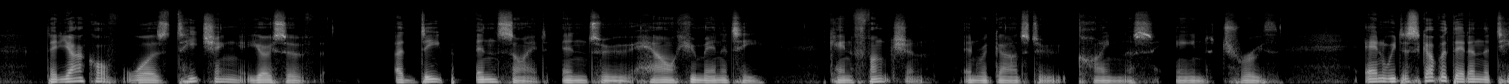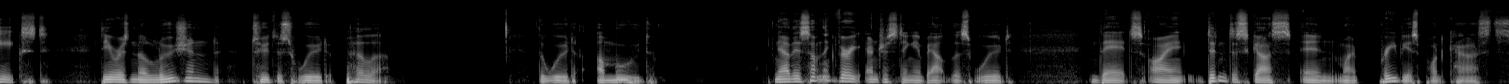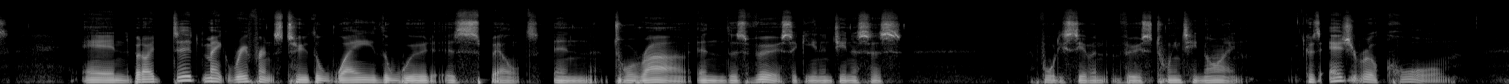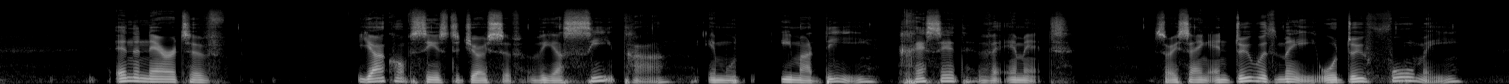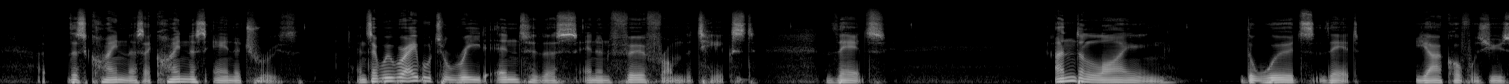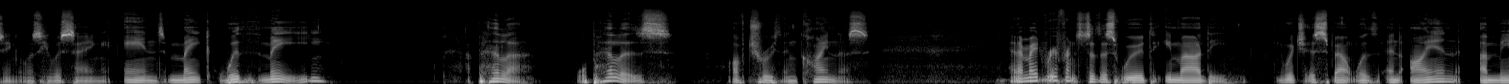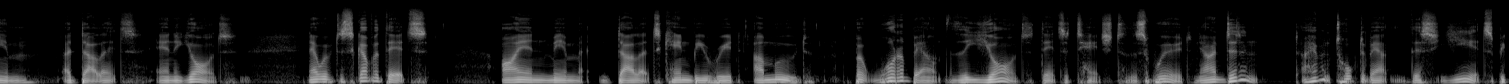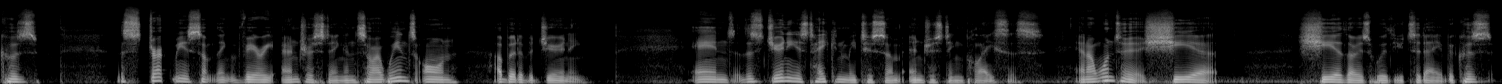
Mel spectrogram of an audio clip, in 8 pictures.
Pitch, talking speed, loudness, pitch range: 105 Hz, 115 wpm, -27 LUFS, 95-125 Hz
